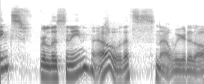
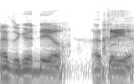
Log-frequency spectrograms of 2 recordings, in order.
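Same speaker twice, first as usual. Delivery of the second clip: raspy character voice; 6 semitones lower than usual. During a sponsor read with the other hosts, doing a Beetlejuice voice. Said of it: "You sound like Beetlejuice".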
